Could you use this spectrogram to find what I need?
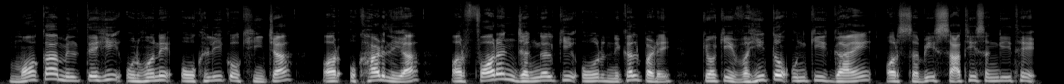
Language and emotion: Hindi, neutral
